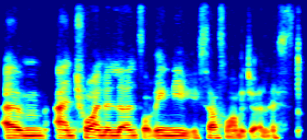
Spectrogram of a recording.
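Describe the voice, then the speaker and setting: A woman's voice: sits low, very animated, fast, vocal fry, dry recording. British woman chatting, close dry sound. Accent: British English. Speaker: podcast guest, journalist. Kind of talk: casual chat.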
